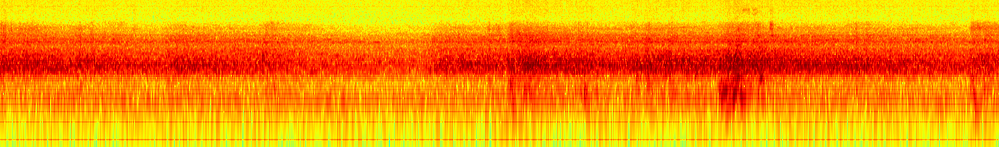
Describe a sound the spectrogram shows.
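A hockey arena crowd roars steadily through a small television speaker.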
